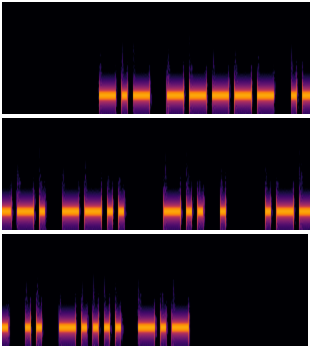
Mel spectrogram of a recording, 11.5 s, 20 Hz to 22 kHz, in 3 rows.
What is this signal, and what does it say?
Morse code, heard as a keyed tone, about 17 wpm, 700 Hz. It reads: K0PZ DE WI6K
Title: USA Callsign DE Callsign - 4 Characters - 17wpm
